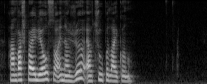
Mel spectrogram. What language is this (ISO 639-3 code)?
fao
